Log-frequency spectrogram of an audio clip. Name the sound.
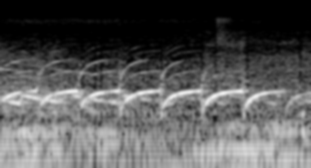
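fire engine siren arriving at a vehicle fire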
